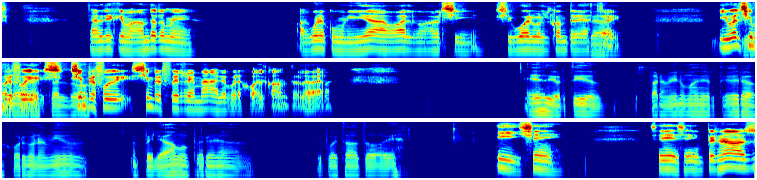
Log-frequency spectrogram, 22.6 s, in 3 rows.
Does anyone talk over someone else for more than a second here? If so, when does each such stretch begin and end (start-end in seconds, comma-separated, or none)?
7.2-8.7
